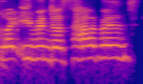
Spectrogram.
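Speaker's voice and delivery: high, astonished question; amazed disbelief. Retold or imitated. New mother just after the birth, high-pitched amazement.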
